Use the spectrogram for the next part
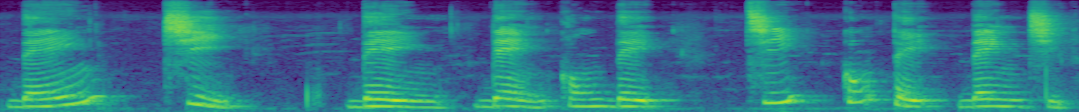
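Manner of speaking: "dente" split into two separate beats; broken into syllables. Shown as a demonstration. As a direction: say "dente" syllable by syllable, den, then te. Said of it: "escrita da letra é diferente".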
